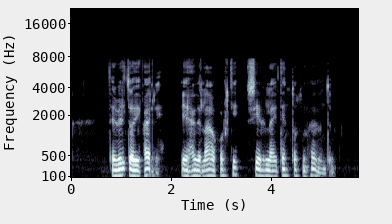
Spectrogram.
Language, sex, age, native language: Icelandic, male, 50-59, Icelandic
